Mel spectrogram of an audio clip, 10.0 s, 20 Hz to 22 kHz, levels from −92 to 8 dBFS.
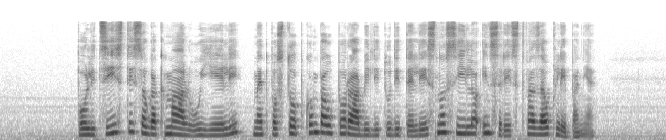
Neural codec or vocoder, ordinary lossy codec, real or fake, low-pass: none; none; real; none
